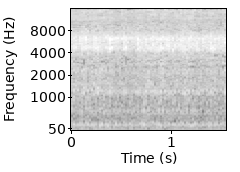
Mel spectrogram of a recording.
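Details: 2000 Dodge Ram Cummins diesel, short idle after bypassing the AC compressor pulley with a 65" non-AC serpentine belt, which the owner calls a success: steady, even rumble, no belt squeal or chirp; normal idle.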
